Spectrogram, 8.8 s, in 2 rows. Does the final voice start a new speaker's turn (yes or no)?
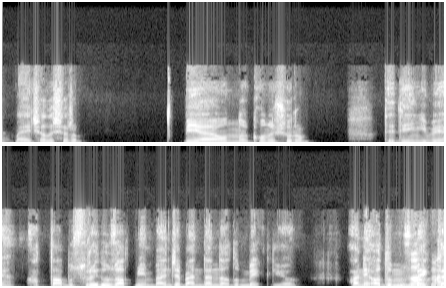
yes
